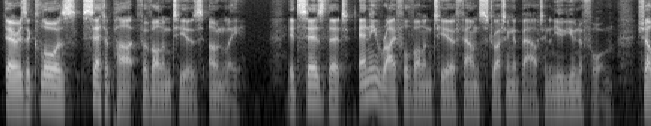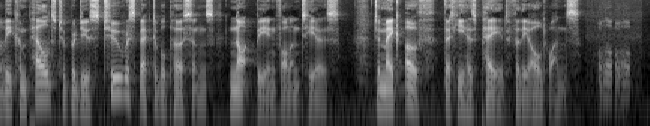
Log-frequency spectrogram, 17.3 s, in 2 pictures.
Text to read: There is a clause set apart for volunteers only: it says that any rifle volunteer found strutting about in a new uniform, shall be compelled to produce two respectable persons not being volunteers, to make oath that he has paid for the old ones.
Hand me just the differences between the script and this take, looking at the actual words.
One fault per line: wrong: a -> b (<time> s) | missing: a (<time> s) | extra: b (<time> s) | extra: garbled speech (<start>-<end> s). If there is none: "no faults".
missing: a (7.3 s)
